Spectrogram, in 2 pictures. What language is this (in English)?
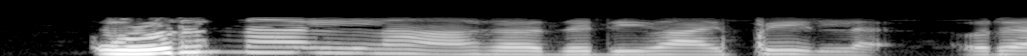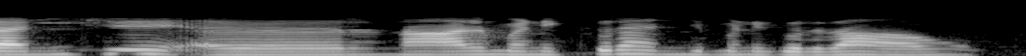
Tamil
